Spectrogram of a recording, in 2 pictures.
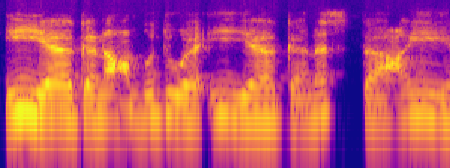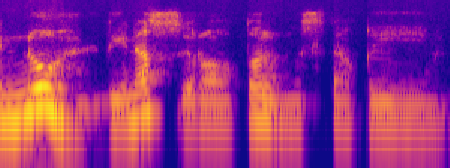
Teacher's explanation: hamzahnya tidak dibaca kalau disambung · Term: hamzah wasol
